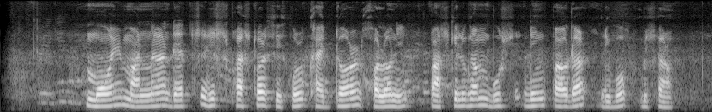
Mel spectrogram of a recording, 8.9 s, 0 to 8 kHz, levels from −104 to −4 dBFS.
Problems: constant background noise, background conversations at intervals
